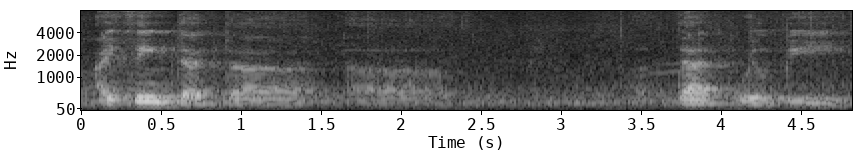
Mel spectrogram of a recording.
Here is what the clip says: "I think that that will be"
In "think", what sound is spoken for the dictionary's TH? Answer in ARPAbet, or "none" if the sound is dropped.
TH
